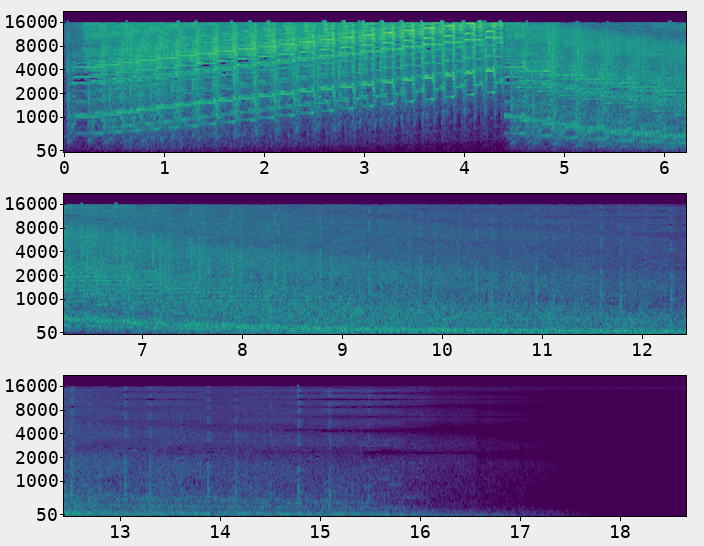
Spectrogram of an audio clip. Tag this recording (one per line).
damage
device
device-fail
fairytale
game
machine
machine-fail
robot
shutdown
